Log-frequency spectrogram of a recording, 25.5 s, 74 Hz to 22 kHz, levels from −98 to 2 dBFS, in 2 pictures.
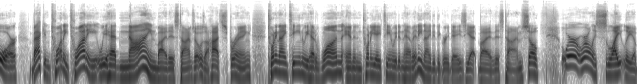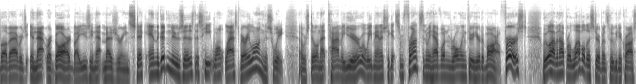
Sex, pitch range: male, 110-135 Hz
